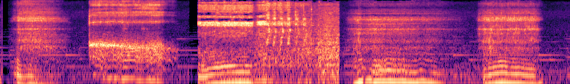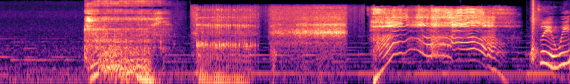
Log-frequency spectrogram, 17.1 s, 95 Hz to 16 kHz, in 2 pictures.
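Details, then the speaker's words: Six types of human snoring played in sequence: low rattling and fluttering snores, then whistling, squeaky snores, with music underneath; types named include apnea-type stop-breathing snoring, pig-like, cow-like and phlegm-rattling snoring. "很多人呢把打呼噜当作睡得香的信号，可有的呼噜是小毛病，有的却要命。先来听听6种打呼噜的声音，再看看你们家的是哪种。"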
